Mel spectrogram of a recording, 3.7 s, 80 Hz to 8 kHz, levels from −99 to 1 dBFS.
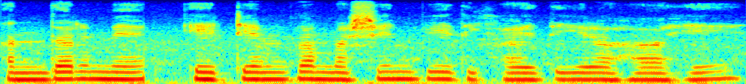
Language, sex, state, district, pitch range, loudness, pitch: Hindi, female, Arunachal Pradesh, Lower Dibang Valley, 190-205 Hz, -14 LUFS, 200 Hz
